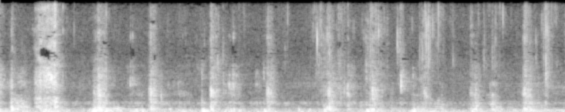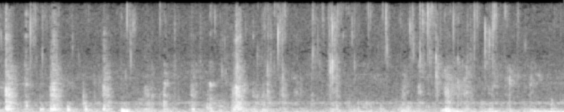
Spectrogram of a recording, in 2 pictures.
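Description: Faint close-up chewing: soft wet smacks and clicks of a person chewing a mouthful of rice mixed with nettles and dried meat.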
